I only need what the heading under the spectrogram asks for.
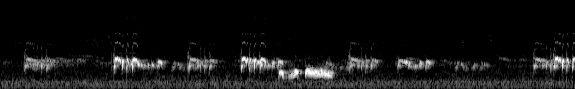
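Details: Local zebra dove cooing as a lure for birds that have gone quiet: short bursts of rapid pulsed coos repeat steadily, with one deeper, longer coo phrase in the middle.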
